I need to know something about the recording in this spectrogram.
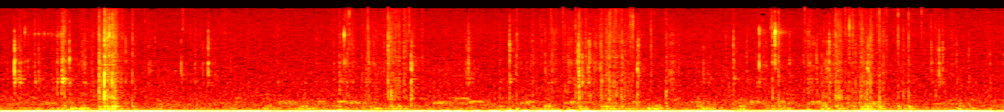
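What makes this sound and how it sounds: A solid oval bar of dry pink soap, held in the palm, is shaved into curls with a box-cutter blade. Short, crisp scraping and cutting strokes with bright crackling edges come in quick succession over a steady low hum.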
